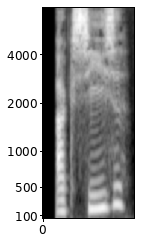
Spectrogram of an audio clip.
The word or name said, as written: accise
